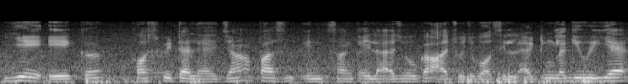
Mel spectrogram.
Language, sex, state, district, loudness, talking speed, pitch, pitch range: Hindi, male, Madhya Pradesh, Katni, -16 LUFS, 170 wpm, 135 Hz, 125-150 Hz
